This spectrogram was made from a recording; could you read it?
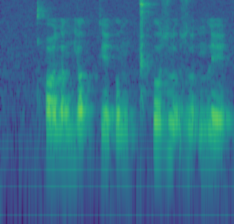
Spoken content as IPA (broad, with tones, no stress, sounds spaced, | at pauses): qʰ o˧ l ʌ˧ ŋ j ʌ˥ kː e˧ ʔ o˧ ŋ ǁʰ o˥ z l o̰˧ z l o̰˧ ŋ l e˩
